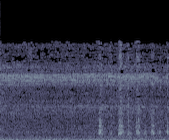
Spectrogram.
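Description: Poker-chip-style scratcher rubbing the coating off a scratch-off lottery ticket, a few faint short strokes after about a second, over a steady low hum.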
